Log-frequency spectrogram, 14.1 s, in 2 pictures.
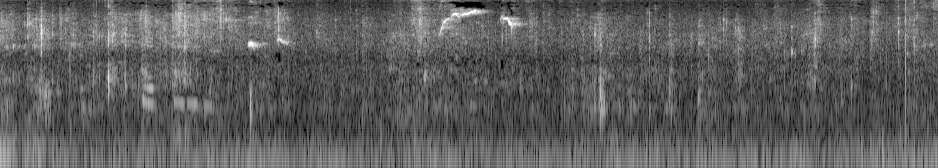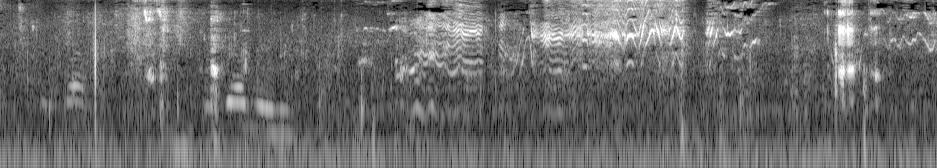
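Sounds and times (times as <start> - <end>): light taps and rustles: 4.3 - 9.0
high bird chirp: 9.8 - 14.0.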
